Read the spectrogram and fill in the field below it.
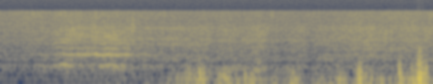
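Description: Honey bees buzz in an open hive during a spring inspection, a soft, steady drone close by. Low thumps and handling knocks grow louder toward the end.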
